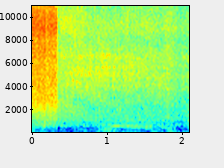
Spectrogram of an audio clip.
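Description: A metal spatula scrapes and stirs in a pan.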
